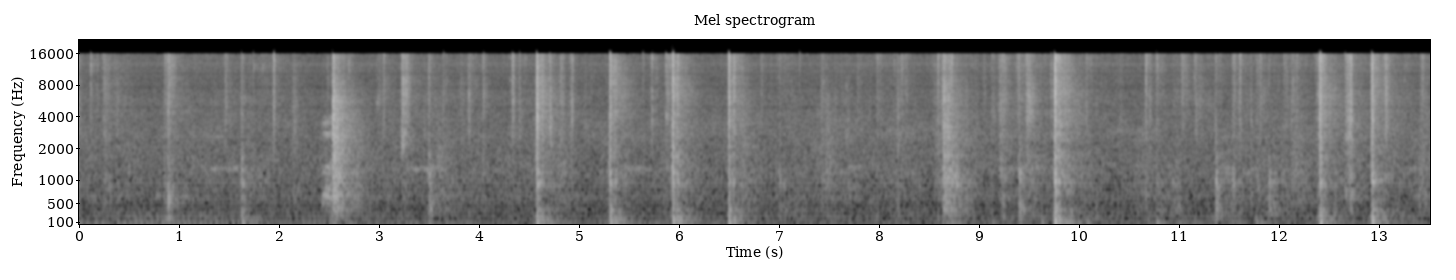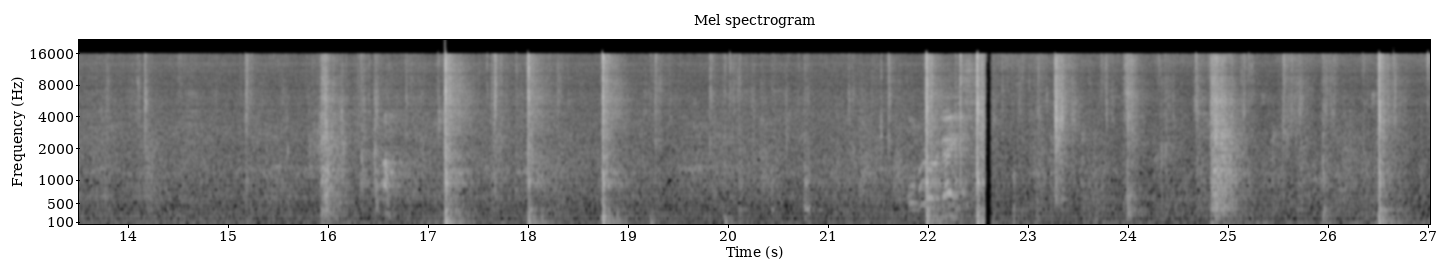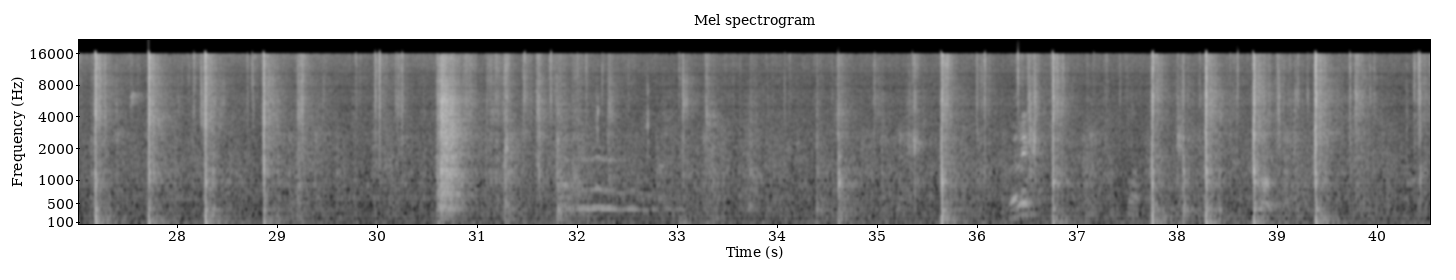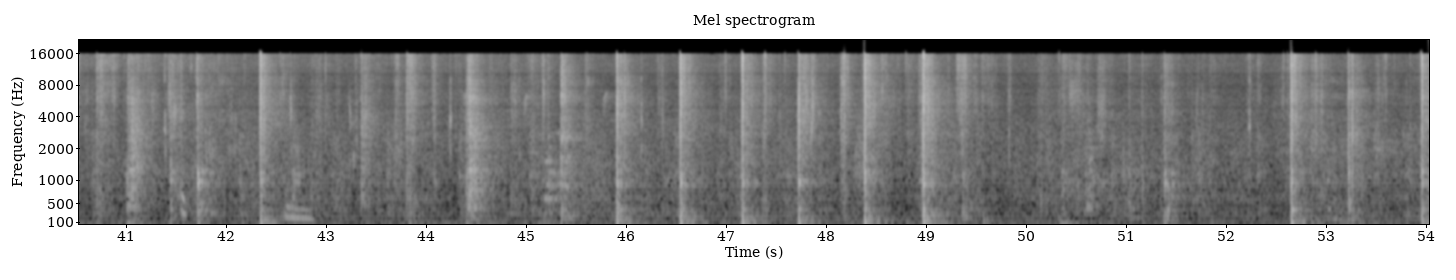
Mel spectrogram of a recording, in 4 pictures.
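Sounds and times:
basketball bouncing on concrete: 0:04.6 - 0:07.1, 0:08.6 - 0:13.2, 0:17.2 - 0:20.2, 0:21.9 - 0:23.0, 0:25.9 - 0:29.4, 0:33.0 - 0:33.4, 0:34.4 - 0:34.9, 0:35.6 - 0:37.1, 0:37.7 - 0:39.9, 0:41.0 - 0:42.7, 0:44.4 - 0:49.7, 0:50.3 - 0:51.7, 0:52.6 - 0:54.0.

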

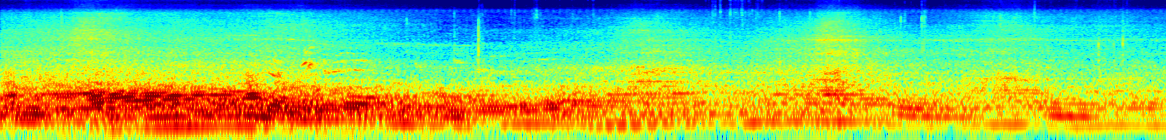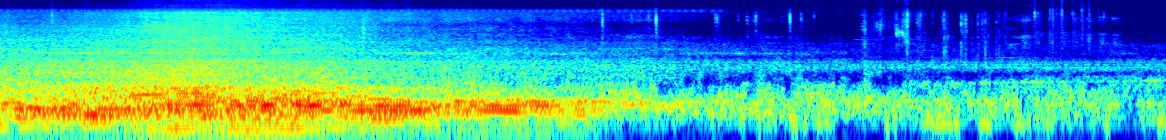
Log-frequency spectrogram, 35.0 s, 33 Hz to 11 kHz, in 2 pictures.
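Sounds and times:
vehicle engine rumbling: 0:00.0 - 0:34.9
faint clicks of objects handled: 0:26.4 - 0:34.4.

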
